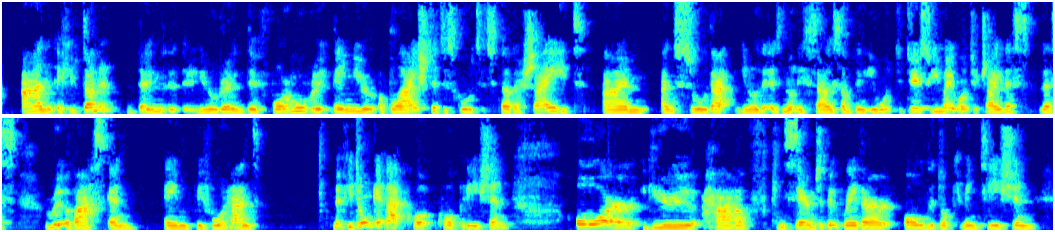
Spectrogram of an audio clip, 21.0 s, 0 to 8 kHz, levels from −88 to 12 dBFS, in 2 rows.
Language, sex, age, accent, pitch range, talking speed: English, female, 20-39, British, 195-215 Hz, 190 wpm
